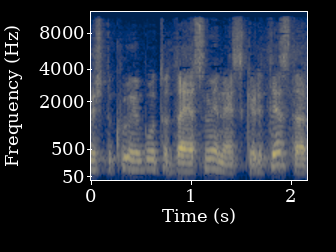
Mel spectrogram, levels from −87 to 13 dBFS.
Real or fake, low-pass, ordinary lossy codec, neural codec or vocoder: fake; 10.8 kHz; AAC, 32 kbps; codec, 24 kHz, 0.9 kbps, WavTokenizer, medium speech release version 1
